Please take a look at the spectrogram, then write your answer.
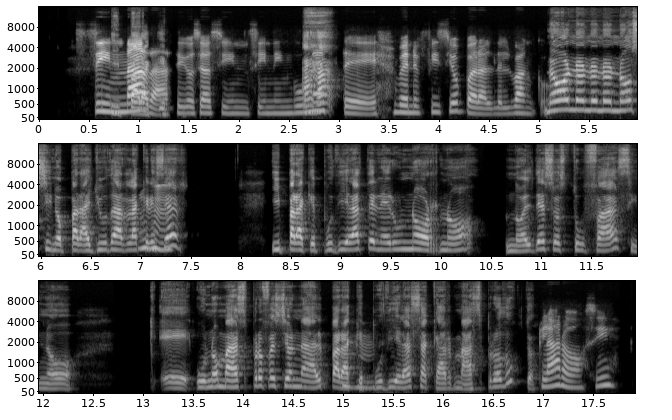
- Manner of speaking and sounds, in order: none
- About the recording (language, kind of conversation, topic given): Spanish, podcast, ¿Cómo apoyas a los productores locales y por qué es importante hacerlo?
